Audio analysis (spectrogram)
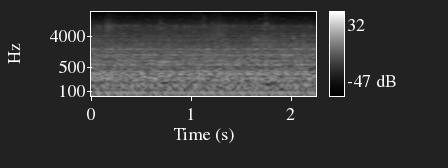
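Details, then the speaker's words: Suzuki Mehran Euro petrol car after fixing a no-start fuel pump problem; even, steady idle with a low regular throb, no knocks or misses, then cut off. Now starts and runs cleanly. "ठीक है, स्टार्ट हो रही है बिल्कुल उसकी। ठीक है, ठीक है दोस्तों, मैंने अब इसकी सली की टोटल ठीक है। बेहतरीन अब काम दे रही है। ये देखें, अब कोई मिस्टेक नहीं है इसके अंदर।"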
